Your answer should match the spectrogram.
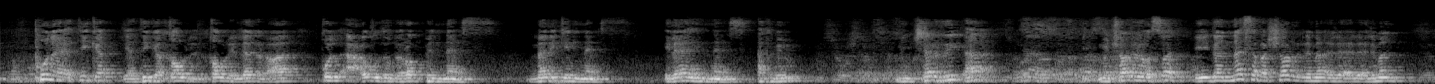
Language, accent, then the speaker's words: Arabic; Egypt; شوفوا عندنا في مصر يقولون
